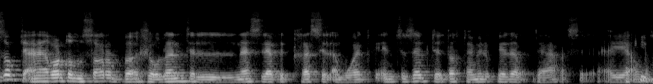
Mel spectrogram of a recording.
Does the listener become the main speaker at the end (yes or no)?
yes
